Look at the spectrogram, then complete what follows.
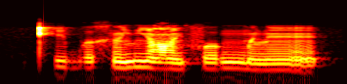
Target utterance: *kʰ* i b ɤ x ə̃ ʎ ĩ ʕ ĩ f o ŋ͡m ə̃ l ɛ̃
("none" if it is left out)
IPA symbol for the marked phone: kʰ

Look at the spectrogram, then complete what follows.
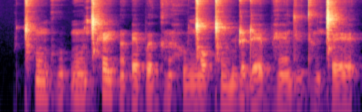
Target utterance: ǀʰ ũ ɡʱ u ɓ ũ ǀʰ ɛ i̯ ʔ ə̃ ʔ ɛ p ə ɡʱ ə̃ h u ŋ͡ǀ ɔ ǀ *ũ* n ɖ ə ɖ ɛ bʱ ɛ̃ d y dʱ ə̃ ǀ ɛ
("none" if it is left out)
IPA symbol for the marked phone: ũ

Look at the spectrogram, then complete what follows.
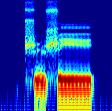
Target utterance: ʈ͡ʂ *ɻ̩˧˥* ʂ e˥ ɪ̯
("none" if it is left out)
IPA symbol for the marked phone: ɻ̩˧˥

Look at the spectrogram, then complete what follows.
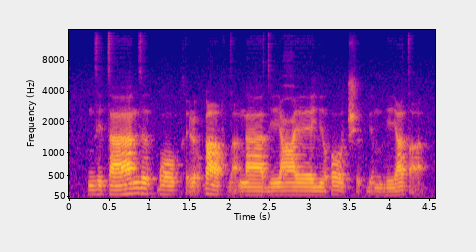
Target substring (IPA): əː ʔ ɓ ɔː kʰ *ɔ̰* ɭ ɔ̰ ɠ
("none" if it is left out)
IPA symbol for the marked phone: ə̰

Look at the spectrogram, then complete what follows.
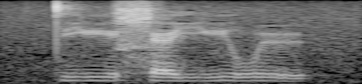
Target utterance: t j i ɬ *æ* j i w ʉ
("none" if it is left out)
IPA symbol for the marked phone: ɛ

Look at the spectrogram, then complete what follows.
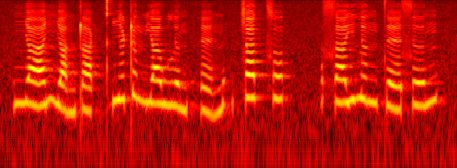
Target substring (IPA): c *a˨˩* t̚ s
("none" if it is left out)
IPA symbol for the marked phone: a˦˥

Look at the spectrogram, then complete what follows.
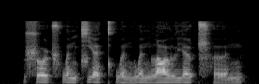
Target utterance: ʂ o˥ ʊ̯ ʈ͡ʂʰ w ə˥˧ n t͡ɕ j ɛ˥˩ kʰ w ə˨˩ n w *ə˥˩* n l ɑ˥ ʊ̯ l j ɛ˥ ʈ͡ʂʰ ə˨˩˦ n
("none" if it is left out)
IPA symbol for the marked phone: ə˥˩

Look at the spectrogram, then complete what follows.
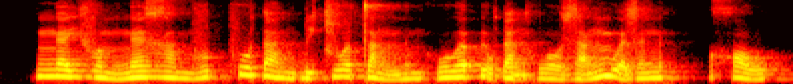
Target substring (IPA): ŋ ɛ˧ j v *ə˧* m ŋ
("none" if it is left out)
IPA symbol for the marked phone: ə˧˩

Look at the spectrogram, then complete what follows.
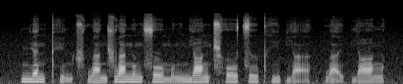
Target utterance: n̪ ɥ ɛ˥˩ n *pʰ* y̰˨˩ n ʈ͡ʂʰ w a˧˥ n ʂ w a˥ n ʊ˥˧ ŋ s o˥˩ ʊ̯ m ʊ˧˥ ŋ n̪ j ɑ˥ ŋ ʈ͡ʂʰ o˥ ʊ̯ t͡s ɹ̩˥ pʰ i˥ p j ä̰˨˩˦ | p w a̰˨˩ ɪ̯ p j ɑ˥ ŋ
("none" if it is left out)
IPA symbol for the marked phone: pʰ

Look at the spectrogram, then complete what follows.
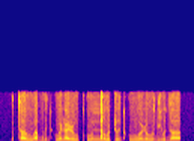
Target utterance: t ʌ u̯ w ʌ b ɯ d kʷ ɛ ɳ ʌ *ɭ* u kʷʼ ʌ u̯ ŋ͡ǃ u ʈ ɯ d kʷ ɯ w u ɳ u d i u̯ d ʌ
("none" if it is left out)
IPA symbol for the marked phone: ɭ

